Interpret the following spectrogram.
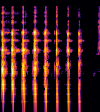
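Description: A man laughing: a run of about eight short, breathy chuckles that slow and fade out.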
